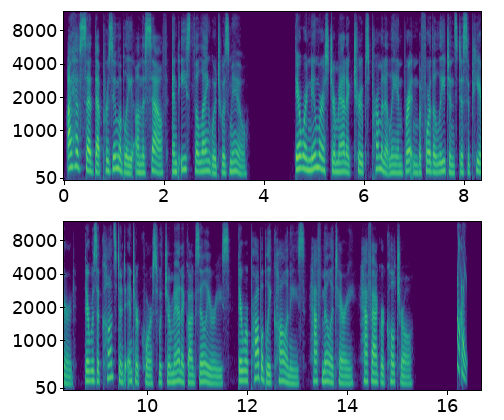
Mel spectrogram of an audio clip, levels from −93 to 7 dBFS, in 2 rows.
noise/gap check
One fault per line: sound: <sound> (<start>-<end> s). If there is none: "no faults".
sound: chirp (16.2-16.4 s)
